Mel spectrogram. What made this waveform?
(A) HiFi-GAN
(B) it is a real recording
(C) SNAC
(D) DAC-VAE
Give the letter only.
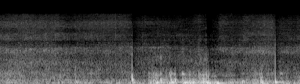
C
